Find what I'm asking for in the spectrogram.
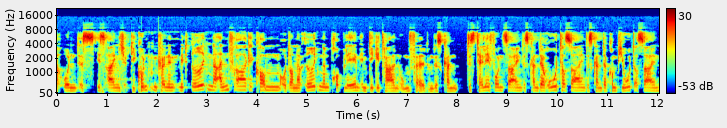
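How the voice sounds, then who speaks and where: A man speaks at a moderate pace with hardly any pauses. His pitch is fairly high and his intonation fairly even. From Swabia, southern Germany. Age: 50s. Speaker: IT consultant and business owner. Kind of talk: casual interview. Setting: remote call from home office. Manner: halting, many filler sounds.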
